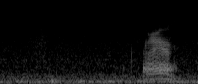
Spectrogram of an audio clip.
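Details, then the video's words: Butters, a pet cat, lets out a single brief meow late in the clip, bright and harmonic, against a quiet indoor background. "Cat Meows And Smiles"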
